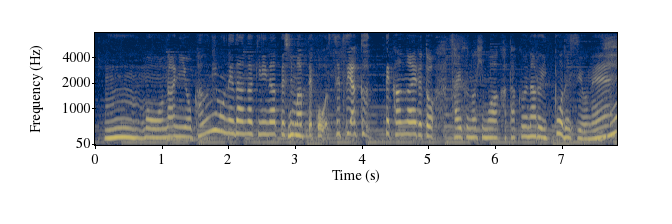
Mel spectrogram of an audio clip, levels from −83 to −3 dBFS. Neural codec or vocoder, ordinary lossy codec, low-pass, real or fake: none; none; none; real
